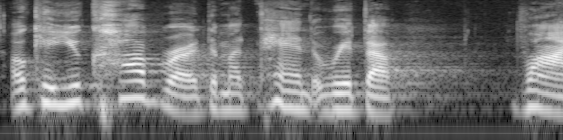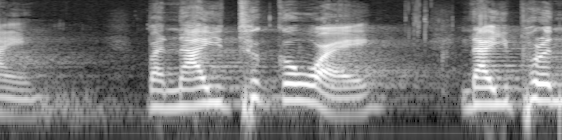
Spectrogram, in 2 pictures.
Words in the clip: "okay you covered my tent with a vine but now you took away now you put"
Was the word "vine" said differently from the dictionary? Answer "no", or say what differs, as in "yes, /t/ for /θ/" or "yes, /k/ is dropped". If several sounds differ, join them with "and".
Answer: no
